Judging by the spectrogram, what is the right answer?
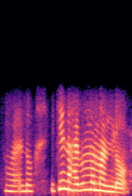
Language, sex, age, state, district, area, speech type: Manipuri, female, 18-30, Manipur, Kangpokpi, urban, conversation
